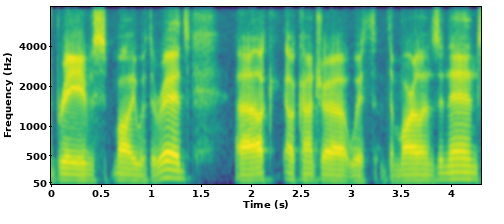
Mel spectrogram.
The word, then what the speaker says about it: Alcantara: We'll start off with Sandy Alcantara, or Alcantara, I suppose, as it's supposed to be pronounced, down at 100.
